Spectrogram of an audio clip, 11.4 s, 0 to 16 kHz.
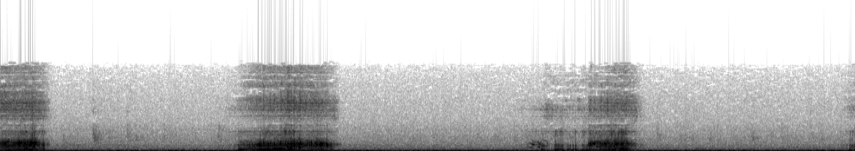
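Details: Recorded with the SnoreLab app: three rough, rattling snores recur about every four seconds over a low room hum, roughly 15 breaths a minute, during ordinary sleep snoring.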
